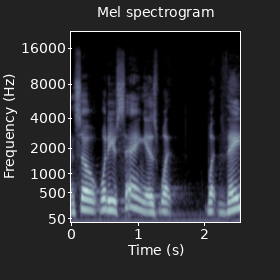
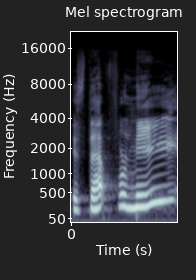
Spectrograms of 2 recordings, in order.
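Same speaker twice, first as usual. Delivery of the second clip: put-on slow, higher, louder thrilled little girl question; drawn-out wonder of a kid seeing candy; delighted child; 5 semitones higher, 7 dB louder, much slower than usual. Father imitating his daughter finding candy, thrilled and slow. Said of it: "and she goes".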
